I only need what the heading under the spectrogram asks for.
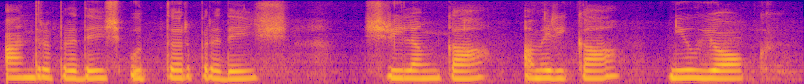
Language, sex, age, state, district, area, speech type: Marathi, female, 18-30, Maharashtra, Beed, urban, spontaneous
